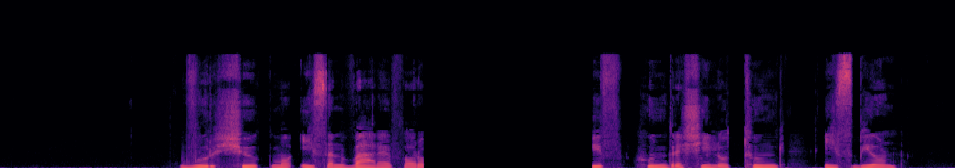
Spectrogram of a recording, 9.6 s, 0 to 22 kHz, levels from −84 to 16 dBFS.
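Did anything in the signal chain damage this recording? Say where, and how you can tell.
Yes. Throughout the speech the upper range sounds synthetic: sibilants turn gritty and lispy, and nothing is present above 14.9 kHz. This is codec damage, likely HE-AAC compression at a low bitrate, consistent with about 24 kbps, where spectral band replication rebuilds the treble from copied lower bands.

From 4.23 s to 5.92 s there is an audio dropout to silence. The sound cuts off mid-flow for about 1.7 s into silence with no room tone, then resumes abruptly. That points to the input device or link losing signal while recording continued, writing empty samples.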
